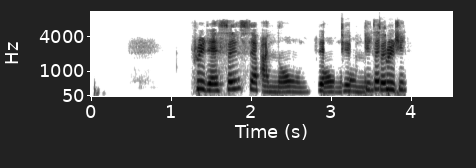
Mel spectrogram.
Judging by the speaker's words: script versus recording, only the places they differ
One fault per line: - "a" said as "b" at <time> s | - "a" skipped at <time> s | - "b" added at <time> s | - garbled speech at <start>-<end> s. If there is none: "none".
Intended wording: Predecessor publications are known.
- "publications" skipped at 2.1 s
- garbled speech at 2.8-4.0 s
